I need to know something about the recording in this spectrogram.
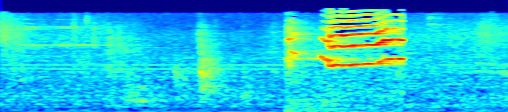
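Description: A metal door latch clicks and rattles.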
